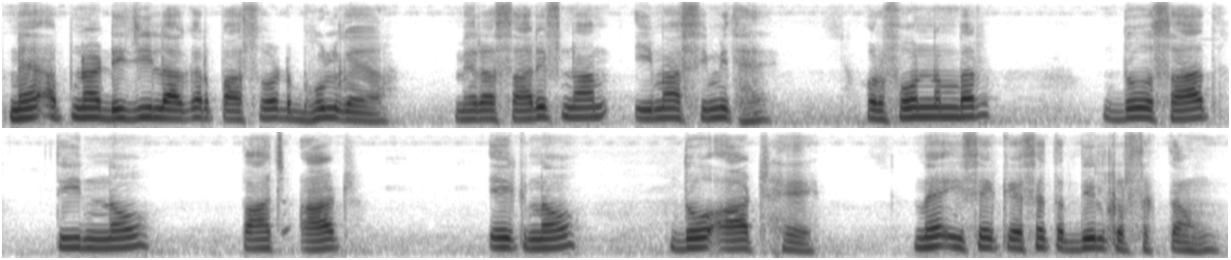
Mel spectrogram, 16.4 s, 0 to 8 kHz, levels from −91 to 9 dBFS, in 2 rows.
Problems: none marked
